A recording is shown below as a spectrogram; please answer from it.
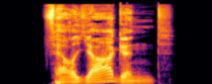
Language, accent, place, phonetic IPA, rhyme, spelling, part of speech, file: German, Germany, Berlin, [fɛɐ̯ˈjaːɡn̩t], -aːɡn̩t, verjagend, verb, De-verjagend.ogg
- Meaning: present participle of verjagen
